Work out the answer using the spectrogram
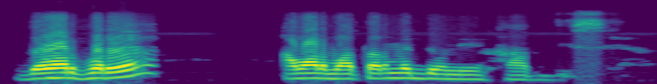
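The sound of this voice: A man speaks at a fairly quick pace with a slightly mellow tone. His pitch is high for a man and his intonation fairly even. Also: dry, close sound with no echo.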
